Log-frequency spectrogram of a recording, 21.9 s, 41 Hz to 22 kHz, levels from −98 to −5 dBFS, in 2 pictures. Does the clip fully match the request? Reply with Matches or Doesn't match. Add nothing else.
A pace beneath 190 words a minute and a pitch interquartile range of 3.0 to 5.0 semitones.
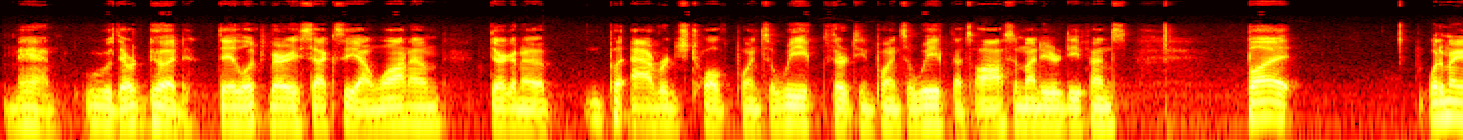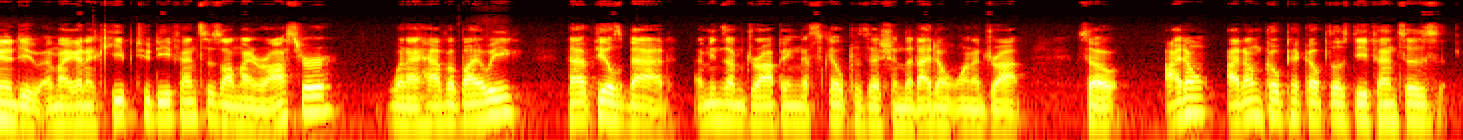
Doesn't match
